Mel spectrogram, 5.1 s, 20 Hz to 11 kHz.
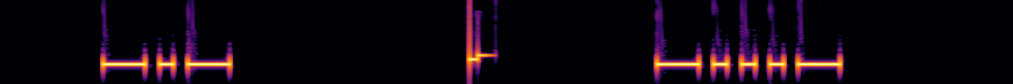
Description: Morse code, heard as a keyed tone, about 17 wpm, 700 Hz. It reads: K <BT>
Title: Single Character (Letter:Number:Punctuation:Prosign) 17wpm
